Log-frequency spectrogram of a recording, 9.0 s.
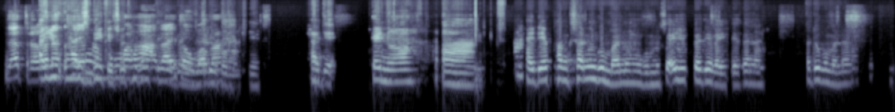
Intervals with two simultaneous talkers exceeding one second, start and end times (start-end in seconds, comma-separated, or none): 0.7-2.2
